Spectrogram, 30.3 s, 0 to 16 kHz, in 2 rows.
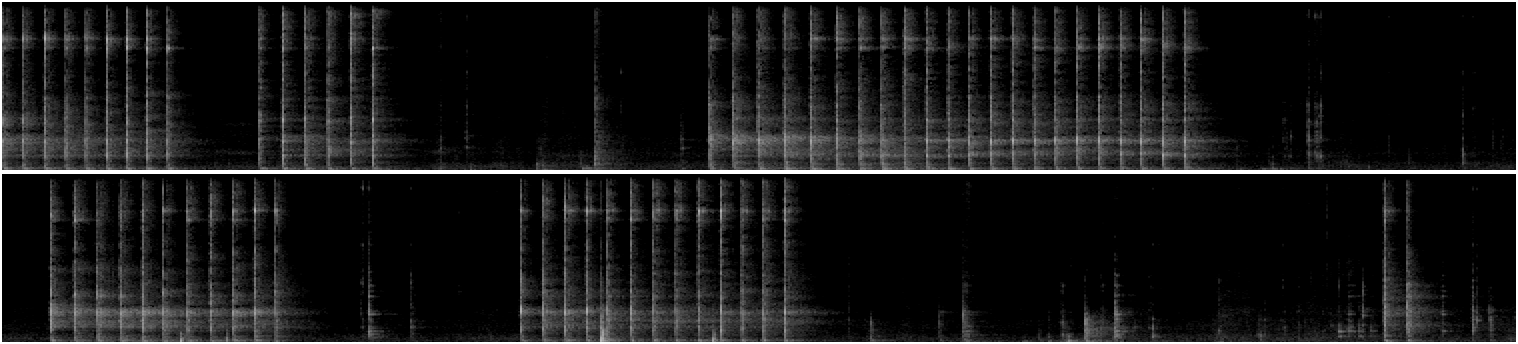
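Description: Hammer striking a steel chisel wedged in the joint of a 1936 Caterpillar RD-4 brake band, driving the bolted top section of the band apart. The strikes come in quick runs of about four to five a second with a metallic ring, with pauses between runs and a few single taps near the end.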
